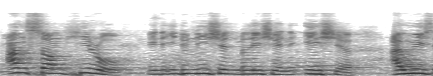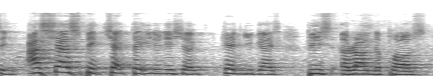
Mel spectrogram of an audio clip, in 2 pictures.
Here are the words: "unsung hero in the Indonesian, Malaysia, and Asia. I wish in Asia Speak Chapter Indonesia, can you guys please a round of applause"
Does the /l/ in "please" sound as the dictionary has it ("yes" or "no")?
no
